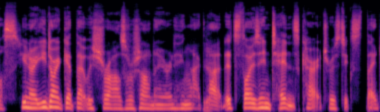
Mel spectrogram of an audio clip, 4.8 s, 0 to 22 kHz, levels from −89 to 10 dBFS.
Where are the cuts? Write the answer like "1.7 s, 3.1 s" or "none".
none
